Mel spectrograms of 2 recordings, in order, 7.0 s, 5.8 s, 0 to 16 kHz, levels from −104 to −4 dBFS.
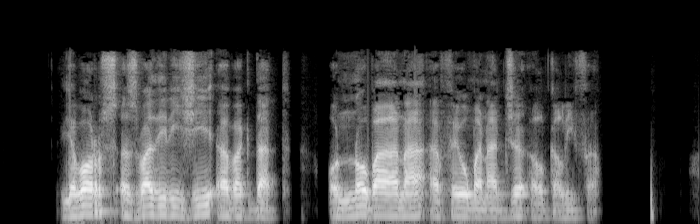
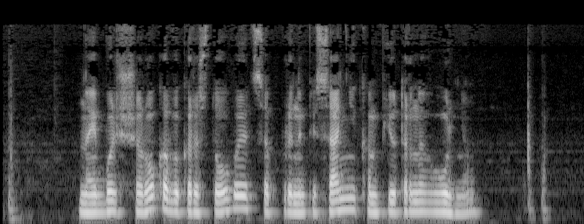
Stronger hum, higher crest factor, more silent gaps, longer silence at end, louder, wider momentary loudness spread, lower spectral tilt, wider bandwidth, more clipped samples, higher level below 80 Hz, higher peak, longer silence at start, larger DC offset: neither; about the same, 18 dB vs 18 dB; first, 2.92-2.99 s, 3.18-3.29 s vs none; first, 1 s vs 0.4 s; first, -19 LUFS vs -25 LUFS; about the same, 14 LU vs 15 LU; about the same, -5.5 dB/octave vs -6.5 dB/octave; second, 7.6 kHz vs 11.5 kHz; neither; first, -46 dBFS vs -60 dBFS; first, -2 dBFS vs -8 dBFS; first, 0.65 s vs 0.1 s; neither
